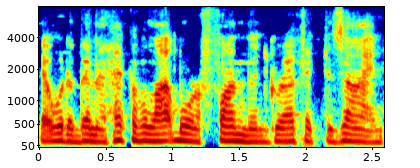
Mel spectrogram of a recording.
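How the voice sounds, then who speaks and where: Somewhat breathy, a man talks at a fairly quick pace in a dry, close sound with no echo. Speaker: talk show host. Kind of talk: casual interview. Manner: halting, self-interrupting.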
